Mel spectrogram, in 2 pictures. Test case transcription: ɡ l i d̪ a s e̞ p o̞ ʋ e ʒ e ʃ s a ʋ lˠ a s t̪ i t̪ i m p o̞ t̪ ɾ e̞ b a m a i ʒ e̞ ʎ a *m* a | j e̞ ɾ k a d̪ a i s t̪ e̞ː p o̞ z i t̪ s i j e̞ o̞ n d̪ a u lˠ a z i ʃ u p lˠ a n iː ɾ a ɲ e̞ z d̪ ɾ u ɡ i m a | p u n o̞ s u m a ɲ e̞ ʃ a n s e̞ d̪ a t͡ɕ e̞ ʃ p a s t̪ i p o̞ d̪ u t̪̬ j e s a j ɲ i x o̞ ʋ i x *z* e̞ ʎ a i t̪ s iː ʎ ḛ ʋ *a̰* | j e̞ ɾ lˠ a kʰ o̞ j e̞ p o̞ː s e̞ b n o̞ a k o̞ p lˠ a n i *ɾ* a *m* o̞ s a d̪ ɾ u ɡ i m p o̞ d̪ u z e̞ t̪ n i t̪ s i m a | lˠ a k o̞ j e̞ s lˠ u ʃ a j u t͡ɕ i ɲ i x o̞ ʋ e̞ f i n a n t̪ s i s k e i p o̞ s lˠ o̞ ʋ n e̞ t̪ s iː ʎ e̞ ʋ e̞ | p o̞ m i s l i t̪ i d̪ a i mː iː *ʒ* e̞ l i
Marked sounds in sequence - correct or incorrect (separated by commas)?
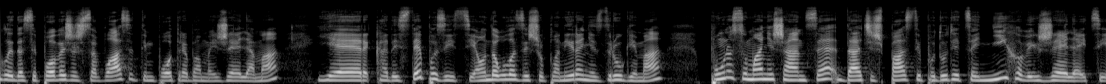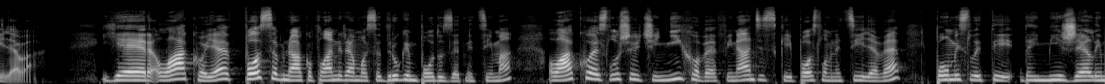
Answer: correct, incorrect, correct, correct, correct, correct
